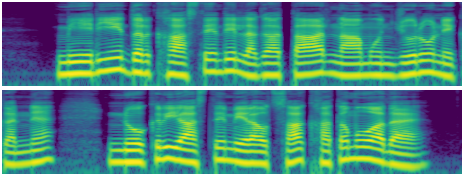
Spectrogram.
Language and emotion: Dogri, sad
